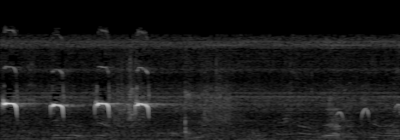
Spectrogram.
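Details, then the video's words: Mallard ducklings give four high, thin peeps about three per second. Softer peeps follow over a quiet background. "Mallard Ducklings"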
